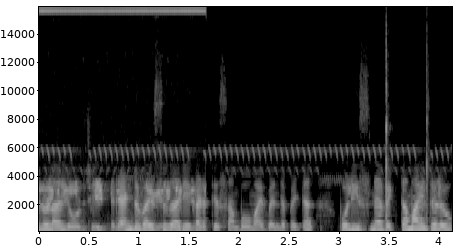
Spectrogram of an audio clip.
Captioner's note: TV news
